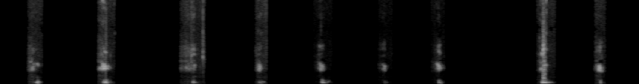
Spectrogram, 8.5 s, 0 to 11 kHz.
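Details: Hiccups episode on 9/2/19 lasting 13 hours 1 minute, after breakfast, lunch and a cup of soda after dinner: nine short, abrupt gulping hiccups of varying loudness in a quiet room.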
